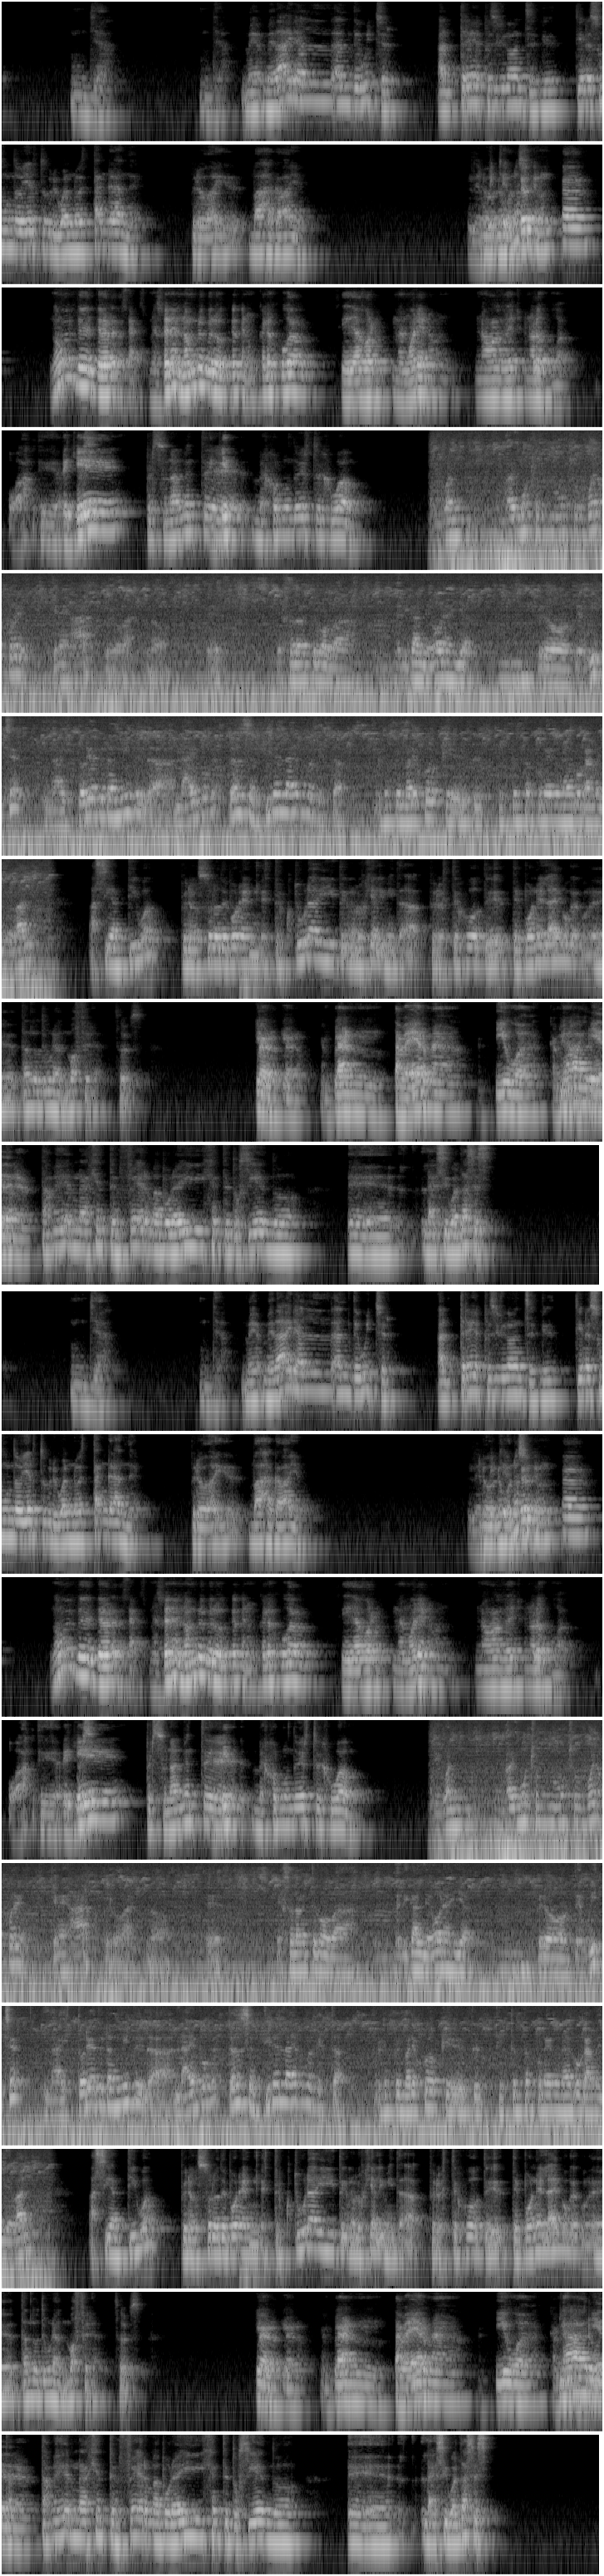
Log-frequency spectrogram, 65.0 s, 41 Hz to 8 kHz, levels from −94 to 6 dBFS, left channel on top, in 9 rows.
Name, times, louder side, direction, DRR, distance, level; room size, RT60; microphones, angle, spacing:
voice 1, 0.8-1.3 2.4-4.7 5.3-8.9 9.5-10.9 13.0-13.7 21.8-22.8 23.4-26.0 26.9-29.3 29.5-30.9 31.4-31.6 32.2-34.6 35.4-40.3 40.6-43.8 44.4-45.2 45.5-52.3 57.3-58.0 58.3-61.4 62.0-63.7, right 1 dB, 40° right, 4 dB, 0.6 m, -32 dB
voice 2, 12.8-13.2 13.5-14.3 15.0-18.2 18.5-19.9 20.2-21.2 22.4-23.1 24.3-24.4 53.7-54.2 54.4-56.1 56.6-58.1, left 1 dB, 30° left, 0 dB, 1.2 m, -28 dB
sound 1, 26.8-44.0, equal, 5° left, 1.2 m, -34 dB
3.4 x 3.1 x 3.8 m, 0.41 s
head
